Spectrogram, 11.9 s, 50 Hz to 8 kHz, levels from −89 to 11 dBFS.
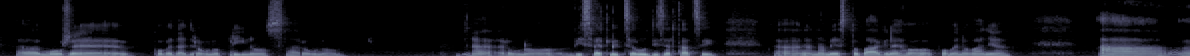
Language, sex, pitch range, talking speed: Czech, male, 110-115 Hz, 75 wpm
